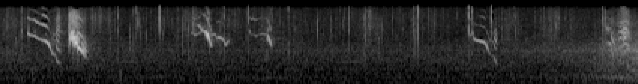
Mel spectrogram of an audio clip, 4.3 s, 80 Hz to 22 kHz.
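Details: Sparrows flying onto a hand to be fed at a Tenmangu shrine, 15 March 2024: a few sharp, high, downward-sweeping chirps, scattered and separated by quiet gaps, with a soft rustle near the end.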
